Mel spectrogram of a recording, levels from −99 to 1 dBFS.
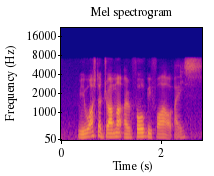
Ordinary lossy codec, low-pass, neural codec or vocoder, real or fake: none; 7.2 kHz; codec, 16 kHz, 0.8 kbps, ZipCodec; fake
